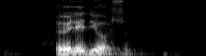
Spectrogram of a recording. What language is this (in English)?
Turkish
